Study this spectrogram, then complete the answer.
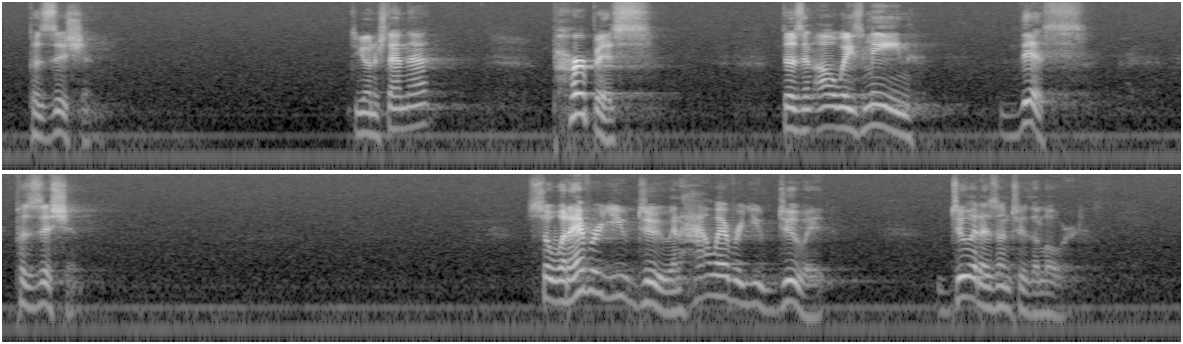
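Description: A man speaks through a microphone in short bursts with pauses.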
